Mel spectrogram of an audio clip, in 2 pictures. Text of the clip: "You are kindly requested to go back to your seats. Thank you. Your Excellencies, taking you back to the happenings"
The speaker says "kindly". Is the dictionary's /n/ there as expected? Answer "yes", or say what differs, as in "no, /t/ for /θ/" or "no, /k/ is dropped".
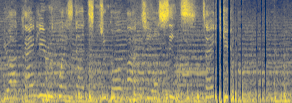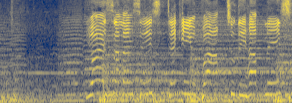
yes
